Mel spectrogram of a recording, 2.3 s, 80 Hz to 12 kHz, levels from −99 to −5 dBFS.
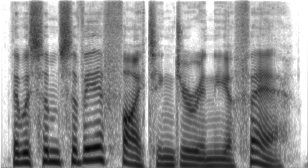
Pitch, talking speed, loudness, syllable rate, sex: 165 Hz, 210 wpm, -16 LUFS, 6.8 syllables/s, male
